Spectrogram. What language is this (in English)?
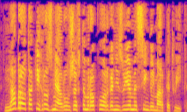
Polish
